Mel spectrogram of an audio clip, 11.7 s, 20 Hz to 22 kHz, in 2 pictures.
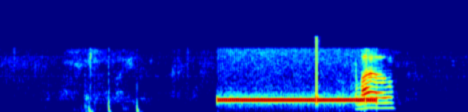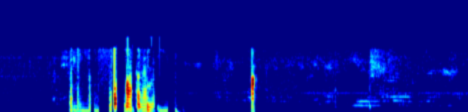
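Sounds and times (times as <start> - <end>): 
ringing tone on a phone line during a customer service call: 2.7 - 4.7.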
